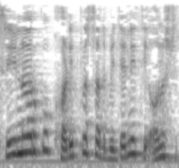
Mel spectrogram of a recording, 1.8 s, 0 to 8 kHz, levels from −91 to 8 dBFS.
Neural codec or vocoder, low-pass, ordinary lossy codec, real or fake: none; 7.2 kHz; none; real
